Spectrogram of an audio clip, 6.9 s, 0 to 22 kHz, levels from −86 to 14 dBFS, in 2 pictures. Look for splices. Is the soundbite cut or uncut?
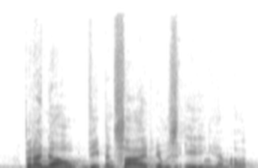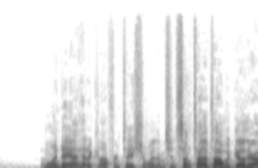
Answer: cut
